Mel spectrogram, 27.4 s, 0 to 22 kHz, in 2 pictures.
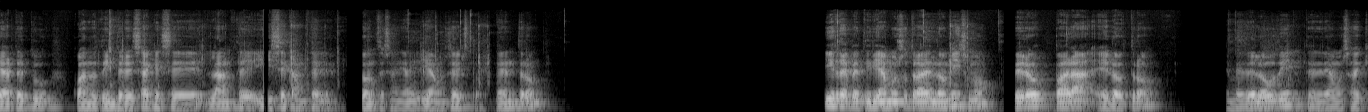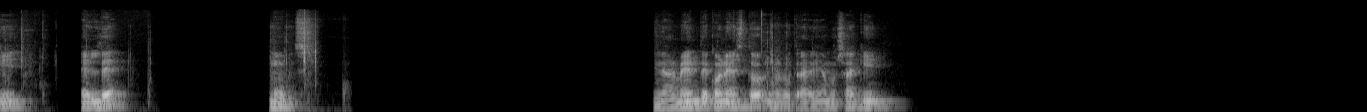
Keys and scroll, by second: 1.2 Return, 4.2 super+x, 9.5 super+c, 15.4 ctrl+space, 21.3 super+c.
